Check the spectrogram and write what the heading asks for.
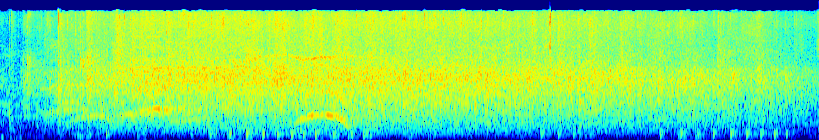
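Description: Auditorium audience applauding, with a few cheering calls rising over the clapping, the clearest about three seconds in. The applause swells in the first second and tapers off near the end.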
